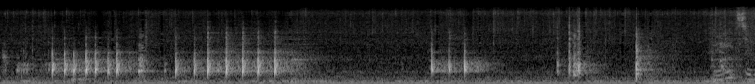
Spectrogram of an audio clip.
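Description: Onions and corn frying in a pan under a soft steady sizzle, punctuated by bursts of quick spatula taps and scrapes against the pan.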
